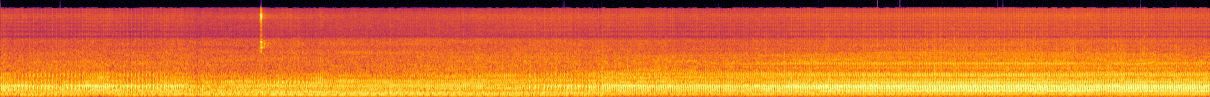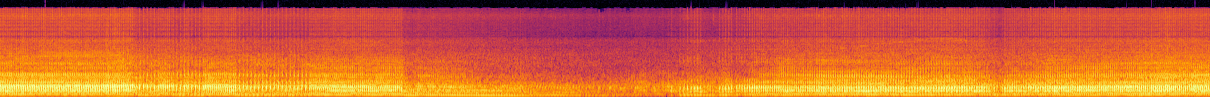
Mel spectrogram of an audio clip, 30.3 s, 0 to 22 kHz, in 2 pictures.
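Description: Honda CB150R's single-cylinder engine running under way, heard from the rider's seat, mostly steady at cruise. About two-thirds through, the throttle closes and the engine note falls and quietens for a few seconds, then the bike picks up again with the pitch rising near the end.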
